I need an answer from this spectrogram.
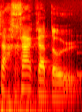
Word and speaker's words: Ehécatl: En la lengua náhuatl, el viento se escribe como Hecatl. Sin embargo, su pronunciación es Ahakatl.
